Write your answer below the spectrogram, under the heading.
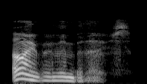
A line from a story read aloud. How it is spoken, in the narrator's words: said Arthur hoarsely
